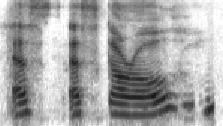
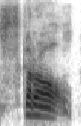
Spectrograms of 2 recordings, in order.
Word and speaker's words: escarole: Escarole. Escargot. Okay. No, it's not escargot. It's escarole. Something Italian. Americans call it escarole, but Italians call it scarole. We just don't even use the E.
